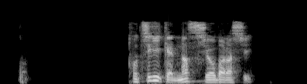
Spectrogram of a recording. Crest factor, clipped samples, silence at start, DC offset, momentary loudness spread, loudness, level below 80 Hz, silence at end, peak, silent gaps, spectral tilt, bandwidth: 18 dB; under 0.1%; 0.2 s; under 0.1%; 10 LU; -15 LUFS; -50 dBFS; 0.6 s; 0 dBFS; 0.57-0.70 s, 0.86-0.92 s, 1.15-1.19 s; -3.5 dB/octave; 8 kHz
